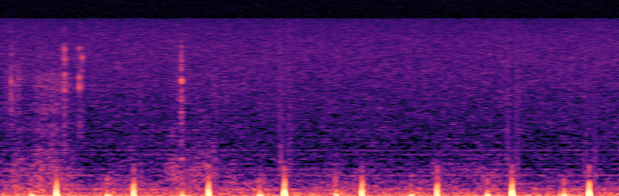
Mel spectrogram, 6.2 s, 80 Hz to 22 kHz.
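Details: Regular low thumping heartbeats with paired beats, about 70 a minute, of a person recorded in a studio with a mic half a foot from the body; loudness shifts as levels were adjusted; a normal heartbeat.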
